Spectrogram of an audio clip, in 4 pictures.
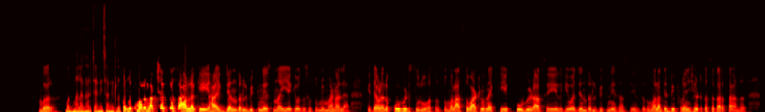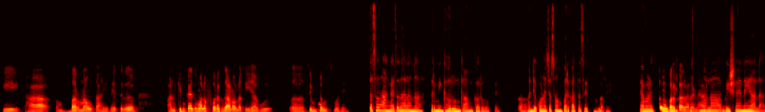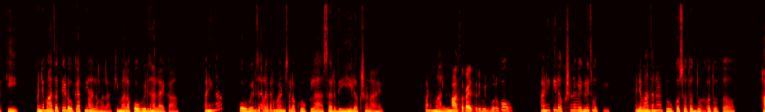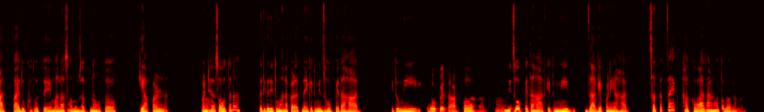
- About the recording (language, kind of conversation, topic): Marathi, podcast, मानसिक थकवा
- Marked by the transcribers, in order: in English: "वीकनेस"; in English: "वीकनेस"; in English: "डिफ्रेंटशिएट"; in English: "बर्नआउट"; other background noise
